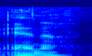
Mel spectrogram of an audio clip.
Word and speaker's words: Anne: Oh, it's spelled Anne, but it's Danish, so Anna.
